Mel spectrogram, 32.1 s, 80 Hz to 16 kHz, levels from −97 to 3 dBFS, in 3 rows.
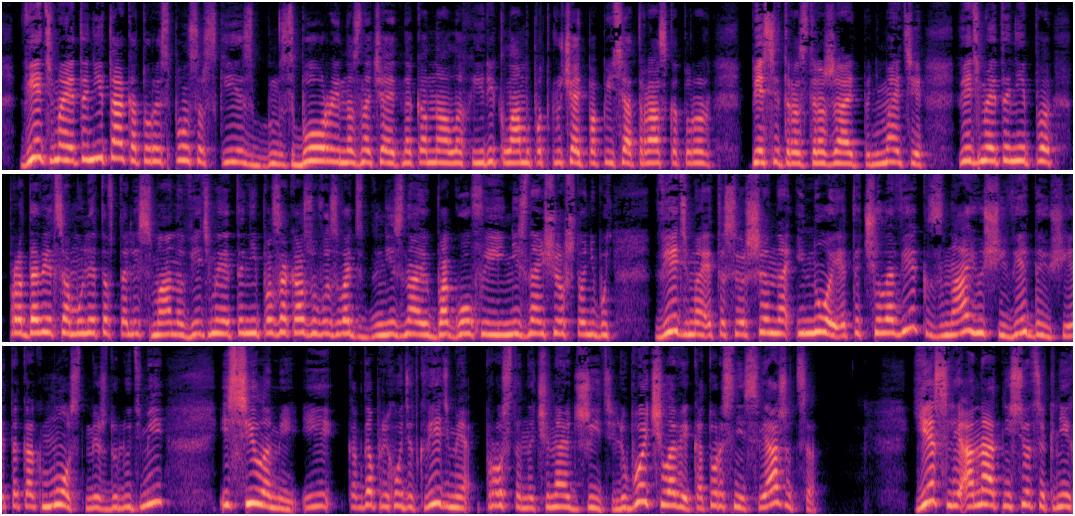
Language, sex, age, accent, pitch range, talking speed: Russian, female, 20-39, native, 235-280 Hz, 140 wpm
